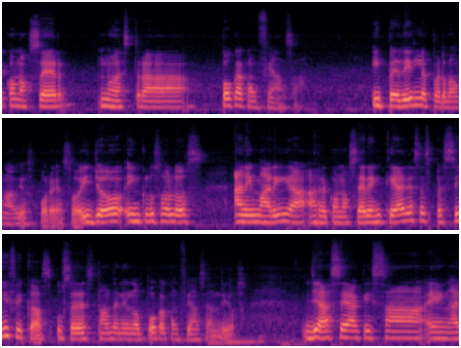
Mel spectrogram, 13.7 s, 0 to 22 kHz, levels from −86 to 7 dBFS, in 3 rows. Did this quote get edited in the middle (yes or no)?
no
